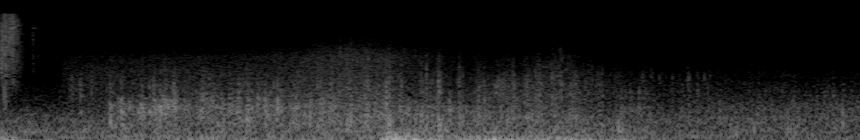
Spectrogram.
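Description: Sea waves wash softly.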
